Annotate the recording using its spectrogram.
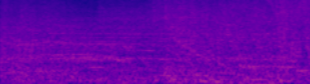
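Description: Action background music under a sustained, noisy energy-blast sound effect as a glowing attack strikes its target.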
